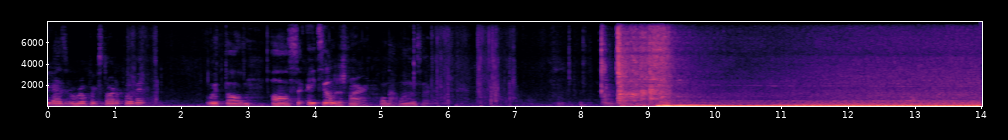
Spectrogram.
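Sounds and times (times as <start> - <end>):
starter cranking engine: 8.5 - 9.6
engine idling: 8.6 - 14.0.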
